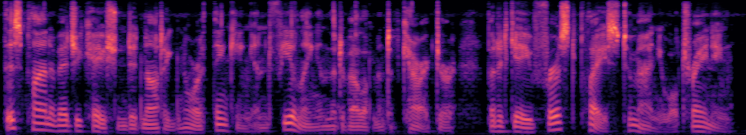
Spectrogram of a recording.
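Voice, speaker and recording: A man reading a religious text aloud as scripted narration, in a measured, formal manner. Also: low voice, sing-song, vocal fry. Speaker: reader.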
